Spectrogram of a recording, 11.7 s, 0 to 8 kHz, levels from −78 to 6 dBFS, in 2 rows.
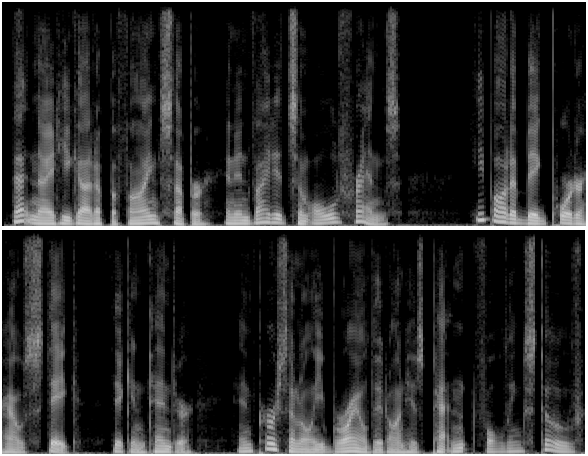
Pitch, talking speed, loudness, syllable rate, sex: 110 Hz, 160 wpm, -19 LUFS, 4.5 syllables/s, male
